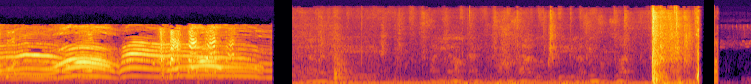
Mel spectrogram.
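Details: Yowling cat: about four seconds of loud, warbling cries swooping up and down in pitch, then a quieter stretch of low hum and faint clatter ending in a sharp noisy burst.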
